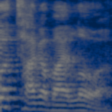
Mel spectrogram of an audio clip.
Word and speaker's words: Tua Tagovailoa: Even though DJ Ugalele, or however the hell you pronounce it. Don't you have Tua Tagovailoa on your team? Tua Tagovailoa.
